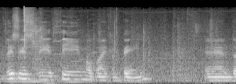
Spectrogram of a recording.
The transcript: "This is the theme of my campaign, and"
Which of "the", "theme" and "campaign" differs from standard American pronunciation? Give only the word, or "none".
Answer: none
